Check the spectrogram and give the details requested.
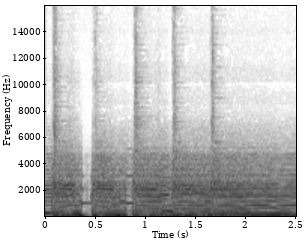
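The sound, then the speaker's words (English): An electric guitar played through a fuzz distortion pedal, heavy, thick and saturated, with a few chords struck at a steady pace and left to ring loudly, no voices. “But like I still get all that like distortion without it having the like screechiness, you know?”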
